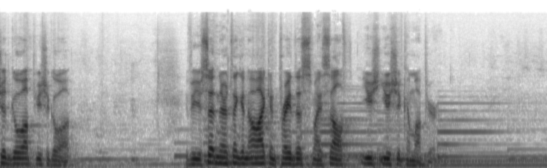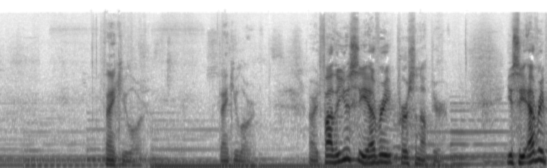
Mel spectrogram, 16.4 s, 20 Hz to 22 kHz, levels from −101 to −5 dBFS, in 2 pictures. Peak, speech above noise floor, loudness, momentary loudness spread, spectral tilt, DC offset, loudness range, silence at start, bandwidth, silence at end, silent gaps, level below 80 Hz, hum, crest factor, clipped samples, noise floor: 0 dBFS; 23 dB; -21 LUFS; 20 LU; -5.5 dB/octave; under 0.1%; 12 LU; 0 s; 15.5 kHz; 0 s; none; -38 dBFS; none; 22 dB; under 0.1%; -43 dBFS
